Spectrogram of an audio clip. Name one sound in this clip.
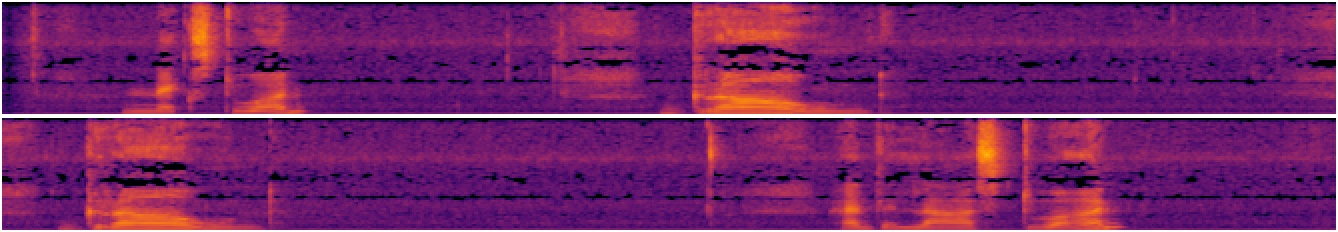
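A woman speaks slowly and clearly into a microphone, with long pauses.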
